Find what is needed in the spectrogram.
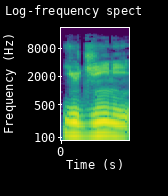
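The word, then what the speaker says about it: Eugénie: And I think it's Eugenie is actually how you say it. Le Sommer. All right, that is Leon's lineup for Benfica, playing in their typical 3-5-2.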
